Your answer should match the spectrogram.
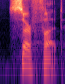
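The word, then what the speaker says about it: surfeit: more than you need Surat how do you spell it uh s Ur r f e i t Sur surf surf surut that's how you pronoun okay I think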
